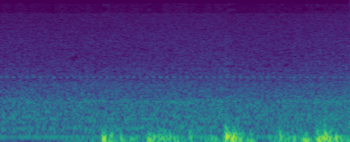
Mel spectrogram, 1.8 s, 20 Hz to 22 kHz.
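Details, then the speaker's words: 12-inch oscillating desk fan (Midea-made, brand unknown) on low speed: low hum with irregular loose knocks and clatters every half second; worn thrust washers and dry steel bearings let the shaft rattle, fixed by lubricating and replacing washers. "they're fantastic until they dry out and then they become problematic this also has a little bit of a sound to it like a rattling noise on low which"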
